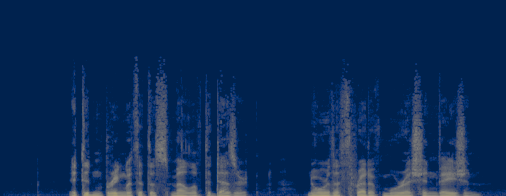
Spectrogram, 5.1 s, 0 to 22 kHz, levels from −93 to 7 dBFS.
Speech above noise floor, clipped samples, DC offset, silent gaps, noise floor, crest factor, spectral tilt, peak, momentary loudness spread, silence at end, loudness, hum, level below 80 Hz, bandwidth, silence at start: 42 dB; under 0.1%; under 0.1%; none; -78 dBFS; 20 dB; -5.5 dB/octave; -18 dBFS; 9 LU; 0.25 s; -37 LUFS; none; -64 dBFS; 14 kHz; 0.7 s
